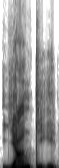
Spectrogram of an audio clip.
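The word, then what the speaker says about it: Janke: And according to reports, Houston has signed wide receivers Jaden and Jackson Yonke, is how it's pronounced.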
